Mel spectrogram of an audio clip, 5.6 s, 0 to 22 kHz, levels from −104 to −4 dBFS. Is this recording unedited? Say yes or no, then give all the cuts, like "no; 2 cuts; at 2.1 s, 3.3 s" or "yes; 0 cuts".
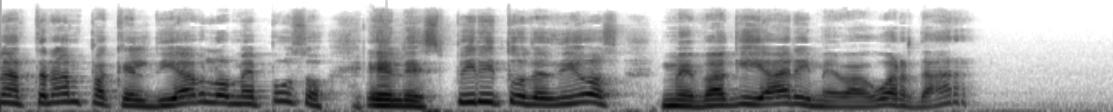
yes; 0 cuts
